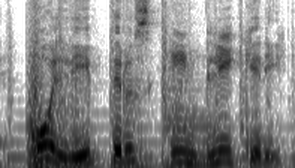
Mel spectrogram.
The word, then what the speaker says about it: Polypterus: A pronúncia correta é polípteros. Porém, é comum vocês ouvirem muitas pessoas dizendo polípteros encherry, polipteros anderry, porém isso não faz diferença nenhuma.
